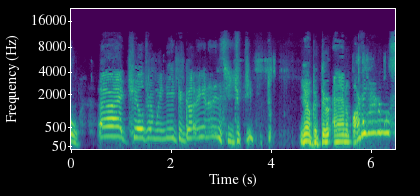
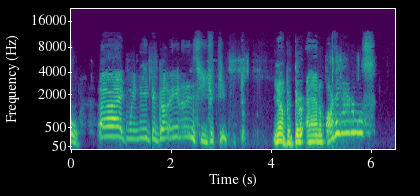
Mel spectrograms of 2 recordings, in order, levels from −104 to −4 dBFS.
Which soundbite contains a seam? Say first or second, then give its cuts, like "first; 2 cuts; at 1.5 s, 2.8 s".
second; 1 cut; at 1.1 s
